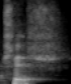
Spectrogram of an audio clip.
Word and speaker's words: Czyz: Can you pronounce it again your full name? It's Magdalina Trish. Magdalina Trish.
